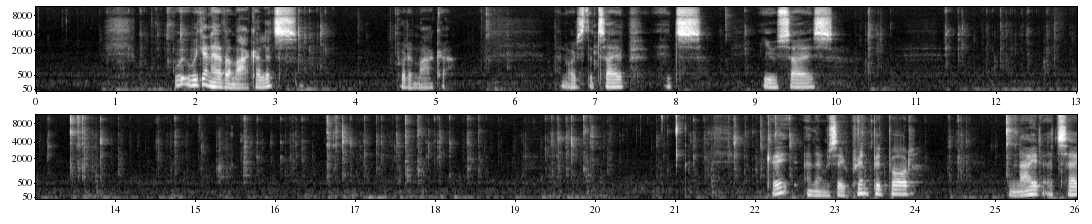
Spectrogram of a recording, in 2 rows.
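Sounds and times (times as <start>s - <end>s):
typing on computer keyboard: 1.2s - 1.9s, 3.2s - 4.6s, 10.2s - 22.6s, 24.4s - 25.3s.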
